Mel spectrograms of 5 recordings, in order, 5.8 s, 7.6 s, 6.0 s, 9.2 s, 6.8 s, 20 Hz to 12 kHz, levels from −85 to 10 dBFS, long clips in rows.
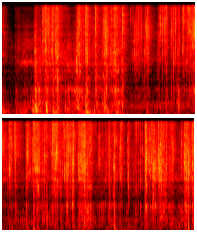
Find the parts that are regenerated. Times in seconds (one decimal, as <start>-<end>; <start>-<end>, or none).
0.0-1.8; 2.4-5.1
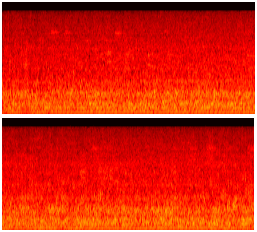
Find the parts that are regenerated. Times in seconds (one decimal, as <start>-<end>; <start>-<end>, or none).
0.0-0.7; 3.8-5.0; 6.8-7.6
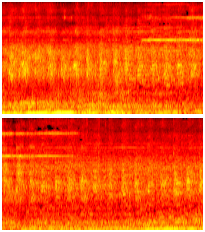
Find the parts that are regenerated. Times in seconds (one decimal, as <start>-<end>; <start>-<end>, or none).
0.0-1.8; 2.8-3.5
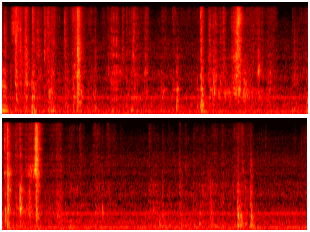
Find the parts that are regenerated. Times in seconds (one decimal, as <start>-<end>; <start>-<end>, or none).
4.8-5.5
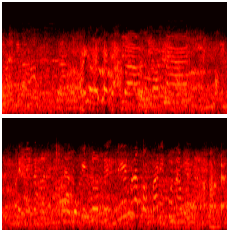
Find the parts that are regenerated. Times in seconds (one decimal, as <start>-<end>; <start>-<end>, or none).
1.0-1.8; 2.8-3.7; 6.3-6.8

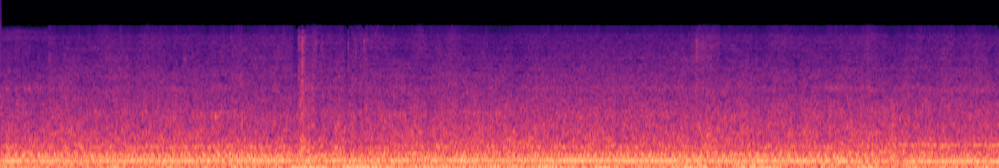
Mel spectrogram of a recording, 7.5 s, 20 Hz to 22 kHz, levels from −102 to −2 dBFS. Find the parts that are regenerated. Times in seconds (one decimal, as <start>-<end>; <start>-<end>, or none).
0.0-4.1; 5.1-7.5

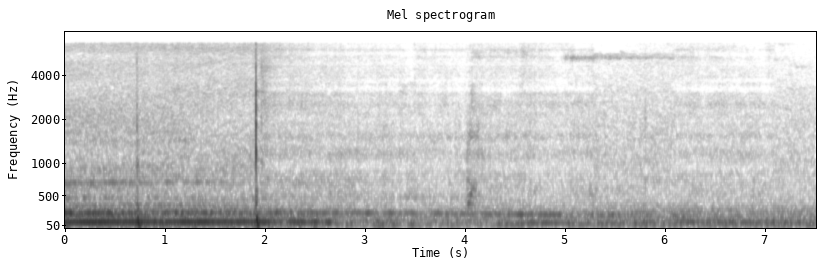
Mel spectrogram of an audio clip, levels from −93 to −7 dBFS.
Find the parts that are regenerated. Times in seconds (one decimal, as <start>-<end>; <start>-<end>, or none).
2.0-5.3; 6.1-7.1

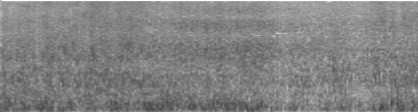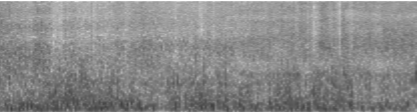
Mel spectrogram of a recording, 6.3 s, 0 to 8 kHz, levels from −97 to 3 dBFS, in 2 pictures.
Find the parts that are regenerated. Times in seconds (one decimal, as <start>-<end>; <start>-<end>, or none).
0.0-1.1; 4.9-6.3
